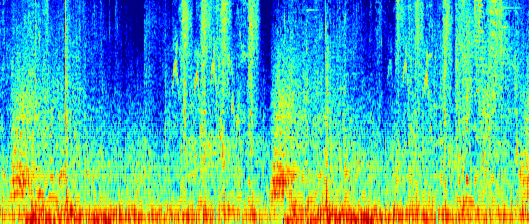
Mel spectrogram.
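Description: Repeated blasting-spell explosions in Hogwarts Legacy combat: dense, loud booms and crashes over continuous rumbling action, with a brief lull midway and voices shouting spell names throughout.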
